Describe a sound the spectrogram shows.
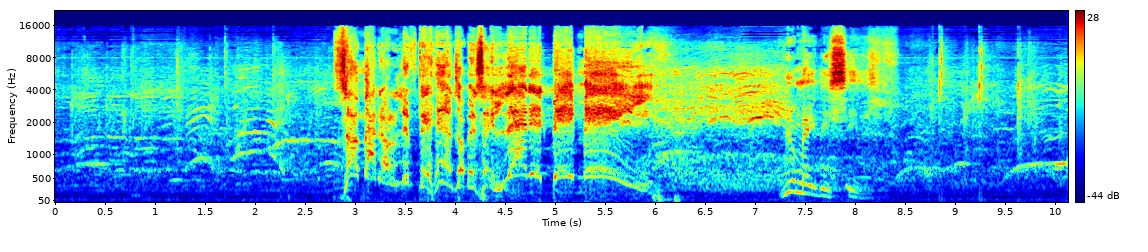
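A man preaches with fervour into a microphone, his voice rising to loud cries and echoing in a large hall.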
